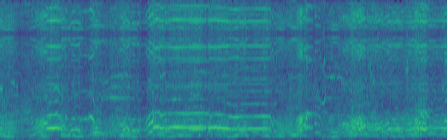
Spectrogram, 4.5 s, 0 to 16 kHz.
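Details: Sled-race dogs at the 2007 Caribou Carnival bark and yip together continuously, with one long drawn whine partway through and steady crowd murmur.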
